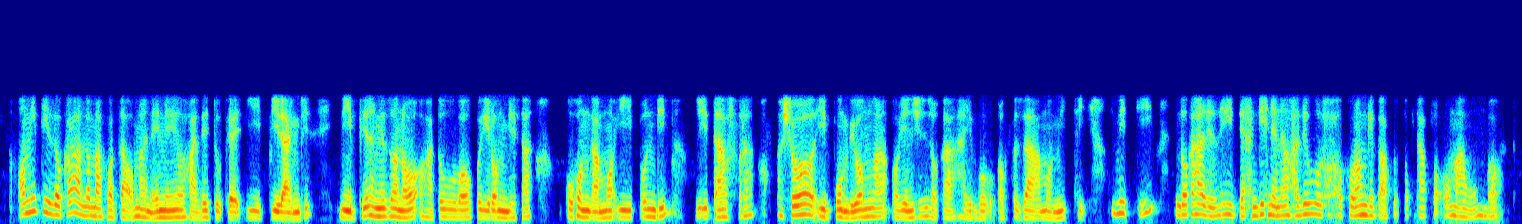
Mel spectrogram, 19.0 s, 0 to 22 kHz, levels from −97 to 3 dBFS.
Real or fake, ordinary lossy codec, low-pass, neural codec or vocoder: fake; Opus, 16 kbps; 3.6 kHz; codec, 16 kHz in and 24 kHz out, 0.6 kbps, FocalCodec, streaming, 4096 codes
